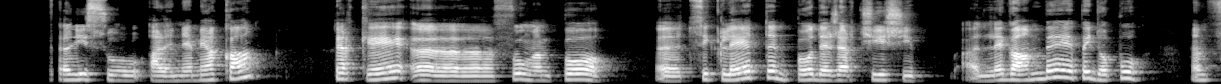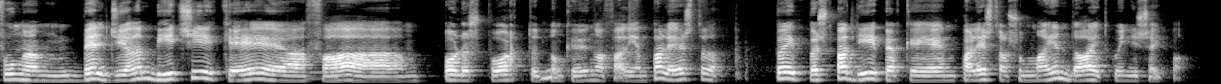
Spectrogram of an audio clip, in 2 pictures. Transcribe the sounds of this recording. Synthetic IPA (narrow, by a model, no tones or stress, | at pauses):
taðisualenɛmeaka | peɾke | fuŋəmpɔ | t͡siklɛt̪əmpɔd̪ezaɾt͡ʃiʃi | leɡambeːpɛjd̪ɔpu | əɱfuŋənbɛld͡ʒiɛləmbit͡ʃikɛafa | m | pɔləspɔɾt̪d̪ɔŋkɛyŋafa̰ðiɛmpalɛst̪ɾa | pəjpəspad̪ipɛɾkɛmpalɛst̪ɾaʃumːajənd̪ajt̪kwind̪iʃa̰jpa̰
